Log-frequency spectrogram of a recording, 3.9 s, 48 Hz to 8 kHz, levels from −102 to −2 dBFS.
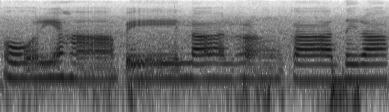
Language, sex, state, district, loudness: Hindi, female, Haryana, Rohtak, -14 LUFS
